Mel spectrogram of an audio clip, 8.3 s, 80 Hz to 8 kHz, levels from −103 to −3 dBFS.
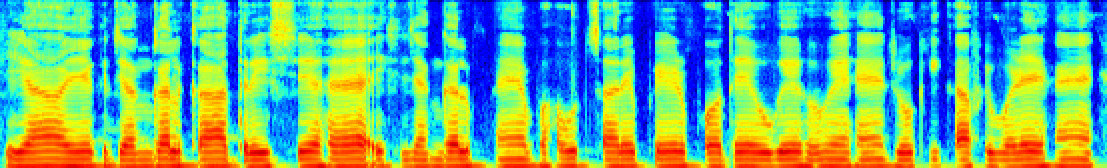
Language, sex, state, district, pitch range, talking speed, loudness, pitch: Hindi, male, Jharkhand, Deoghar, 120-125 Hz, 145 wpm, -16 LUFS, 125 Hz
